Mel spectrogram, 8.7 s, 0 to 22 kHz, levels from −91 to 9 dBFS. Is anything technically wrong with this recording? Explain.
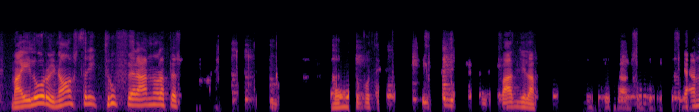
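Yes. This speech clip has two kinds of echo-canceller fault, heard through a call path whose audio stops at 8 kHz.

Other side's voice leaking through occurs at 2.23–2.27, 2.89–3.47, 4.14–5.71, 6.11–6.26, 7.46–7.54 and 7.9–8.51 s. A second voice is audible, from about 25 dB to about 10 dB below the main talker and loudest at 4.14–5.71 s. This is likely loudspeaker playback that the echo canceller failed to remove from the microphone signal.

Speech suppressed in double talk spans 2.25–6.29 s and 6.77–8.68 s, with the talker's level repeatedly dropping, at worst by about 40 dB. The dips cover roughly three seconds and then roughly one and a half seconds. Both spans coincide with the leaked voice, so the canceller likely could not separate near and far speech and attenuated both.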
